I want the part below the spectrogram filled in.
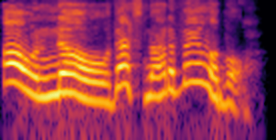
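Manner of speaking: mock automated voice with a loud "Oh, no"; exaggerated, drawn-out apologetic bot; AI order-taker voice. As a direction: imitate a drive-through bot turning down an order. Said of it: "And the voice says".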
